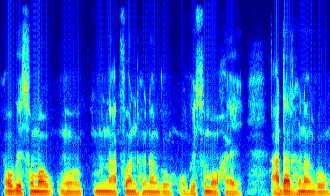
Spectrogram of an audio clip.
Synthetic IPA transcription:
ɔbesɔmaw | napʰuanhɯnaŋɡɔɔbesɔmawhaja̰daɾɦɯnaŋɡɔ

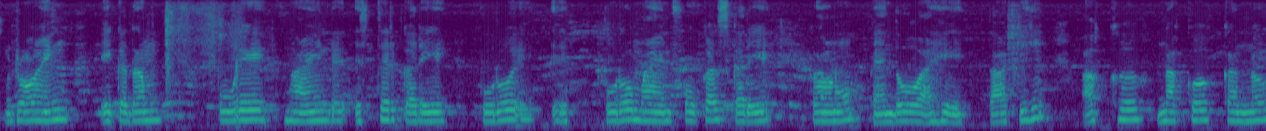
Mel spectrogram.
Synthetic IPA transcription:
ɖɾɔːɪ̃ŋɡekəd̪əmpuːɾemaːɪɳɖɪst̪ʰɪɾkɐɾe | pːɾo | puːɾomaːɪɳɖfoːkəskɐɾekaːɽ̃opɛ̃ːn̆d̪oaːɦeːt̪aːki | ɐkʰnɐkʰʊkɐnʊ̆

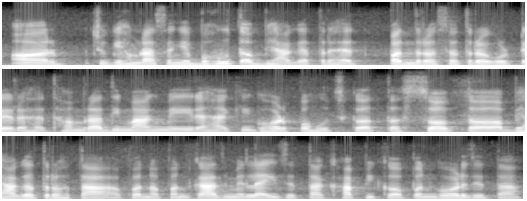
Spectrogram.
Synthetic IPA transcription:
ɔːɾt͡ʃũkiɦəmɾasə̃ŋɡebəɦut̪əbʱjaɡət̪ɾəɦɛt̪ʰpə̃nd̪ɾəsət̪ɾəɡoʈeɾəɦɛt̪ɦəmɾad̪imaɡmeiɾəɦɛkiɡʱəɽpəɦũt͡ʃkət̪ɔsəb̚t̪ɔəbʱjaɡət̪ɾəɦt̪aə̰pənəpənkad͡ʒmelaid͡ʒet̪akʰapikəːpənɡʱəɽd͡ʒet̪a

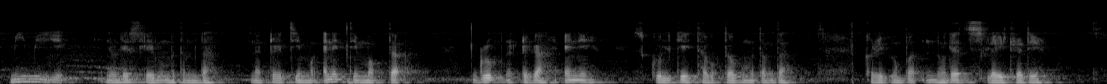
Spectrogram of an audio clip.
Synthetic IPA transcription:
mimiɡinuleslɐjbɐmɐtɐmdɐnɐtɾɐɡɐtimɔ̰k̚ḛnitimɔk̚tɐ | ɡɾup̚nɐtɾɐɡɐeni | skulɡitʰɐbɐk̚tɐwbɐmɐtɐmdɐ | kɐɾiɡumbɐnuleslɐjdɾɐdi

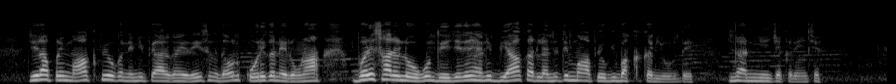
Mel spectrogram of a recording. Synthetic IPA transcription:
d͡ʒeːɾaːpneːmãːkpjoːkəneːnĩːpjaːɾkəneːɾəiːsəkd̪aːʊnkoːɾeːkənːeːɾoːɽaːbəɽeːsaːɾeːloːɡɦʊ̃nd̪eːd͡ʒeːdɦɛ̃ːniːbɪjaːkəɾlɛ̃ːnd̪eːt̪eːmãːpjoːɡiːbəkʰkəɾiːʊɽd̪eː | d͡ʒənãːniːãːiːt͡ʃəkɾẽːt͡ʃ

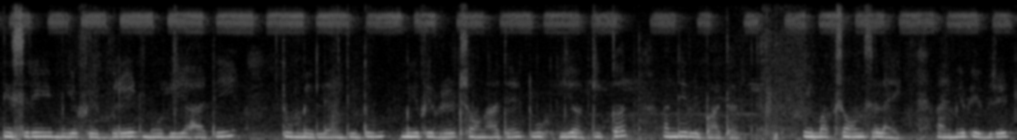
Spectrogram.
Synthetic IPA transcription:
t̪isɾiməefeʋɾeʈmuʋiaɦat̪i | t̪umilːant̪ĩt̪umiefeʋɾeʈsɔ̃ŋɡat̪ẽt̪uhiɦəkikət̪ | and̪ilibat̪ət̪ | ẽmaɡsɔŋɡslajk | anmifʰeʋɾeʈ

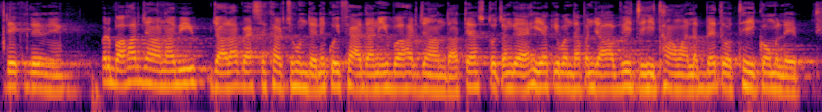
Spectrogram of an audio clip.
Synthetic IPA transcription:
d̪eːkʰd̪eːneː | pəɾbaːɦəɾd͡ʒaːnaːbiːd͡ʒjaːd̪aːpɛːseːkʰəɾt͡ʃɦʊ̃nd̪eːneːkoːiːpʰɛːd̪aːnĩːbaːɦəɾd͡ʒaːnd̪aːt̪eːəst̪õːt͡ʃəŋɡaːɛɦiːɛːkɪbənd̪aːpəɲd͡ʒaːbʋɪt͡ʃɦiːt̪ʰaːʋãːləbeːt̪eːʊt̪ʰːeːiːkɔmleː

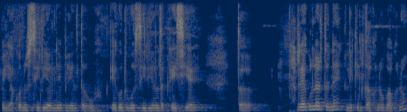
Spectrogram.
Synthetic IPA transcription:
jakonosiɾijəlebʱelt̪ɔeɡod̪uɡosiɾijəld̪ekʰɛjt͡ʃʰijɛt̪ɔ | ɾeɡuləɾt̪ənɛjlekinkəkʰnokəkʰno

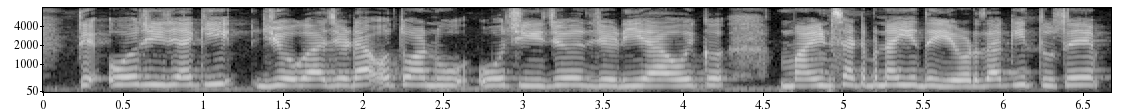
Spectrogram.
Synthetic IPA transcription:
t̪eːʔoːt͡ʃiːzɛːkɪjoːɡaːd͡ʒeːɽaːʔoːt̪ʊɦaːnũːoːt͡ʃiːzd͡ʒeːɽiːɛːoːɪkmaːĩːɳɖsɛːʈbənaːied̪eːioːɽd̪aːkɪt̪ʊsẽː

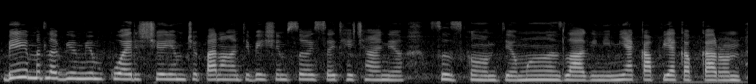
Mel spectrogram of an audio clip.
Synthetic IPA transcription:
bʲeːmɐt̪lɐbjumjumkoɐɾʲʃʰijimt͡ʃʰipɐɾãːnt̪ʲibeʃjimsəːsɐt̪ʲʰhet͡ʃʰaːnʲi | sɨzkəːmt̪ʲiməːzlaːɡɨnʲimijɐkɐpjɐkɐp̚kɐɾun

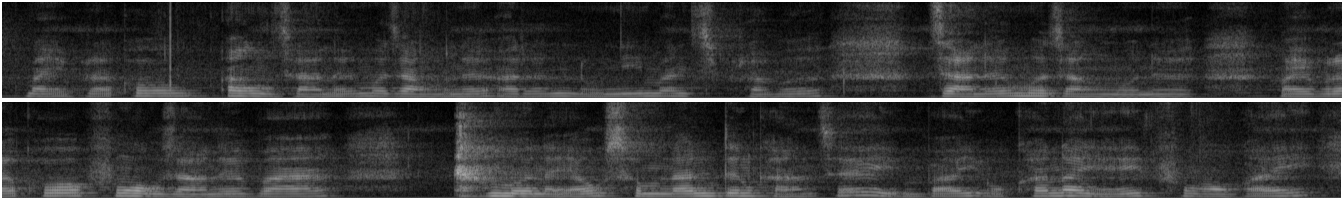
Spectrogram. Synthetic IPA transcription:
majbɾakʰɔ | aŋzanɯmɯzaŋmɯnɯaɾɯnɔnimansi̥bʰɾabɯ | zanɯmɯzaŋmɯnɯ | majbɾakʰɔpʰuŋawzanɯba | mɯnajawsɯmnandɯnkʰansej | bajɔkʰanajejpʰuŋawɦaj

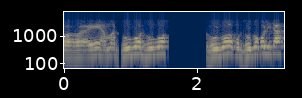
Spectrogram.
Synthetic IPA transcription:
ɔɦɔeamadʱuɹbɔdʱuɹbɔ | dʱuɹbɔdʱuɹbɔkolita

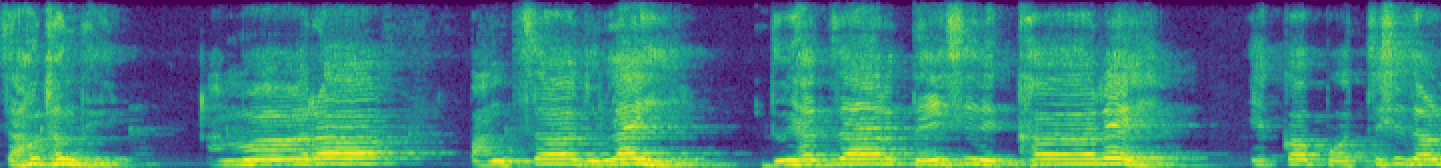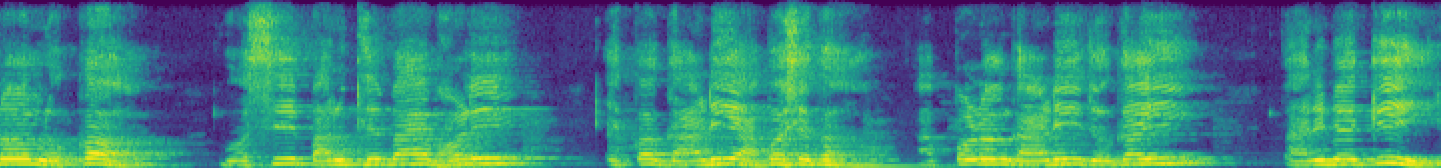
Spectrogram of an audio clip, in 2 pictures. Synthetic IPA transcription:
t͡ʃaɦũt̪ʰɔnt̪i | amɔɾɔ | pant͡ʃɔd͡ʒulajd̪ujɦɔd͡ʒaɾt̪ejsiɾikʰːɔɾe | ekɔpɔt͡ʃisid͡ʒɔɽ̃ɔlokɔ | bɔsipaɾut̪ʰibabʱɔɭi | ekɔɡaɽiabɔsjɔkɔapɔɽ̃ɔɡaɽid͡ʒoɡaj | paɾibeki

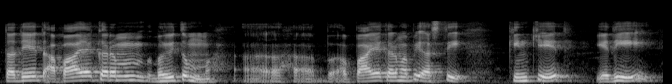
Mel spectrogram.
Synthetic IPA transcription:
t̪ɐd̪eːt̪ɐ̰paːjɐkɐɾɐmbʱɐʋit̪um | ɐ̰paːjɐkɐɾmɐpiɐst̪i | kiɲt͡ʃit̪ | jɐd̪i

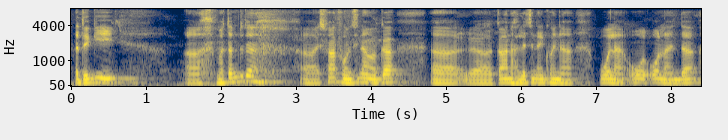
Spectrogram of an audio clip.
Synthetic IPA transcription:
ɐdɐɡi | mɐtɐmdudɐ | ismaɾt̚pʰons̬inamɐkɐ | kanɐɦɐlːɐsinɐjkʰojnɐ | olːajndɐ

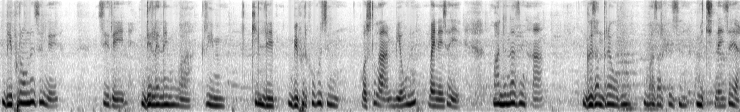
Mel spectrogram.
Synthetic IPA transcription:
bipʰɯɾawnɯzɯŋɯ | ziɾidelanajmuwaɡ̥ɾimkʰilip̚bipʰɯɾkʰɯbɯzɯŋ | ɡ̥ɔslabiawnɯbajnajzajɯmanɯnazɯŋha | ɡɯzandɾeɔbɯnbazaɾkʰɯzɯŋmit͡ʃʰi̥najzaja

